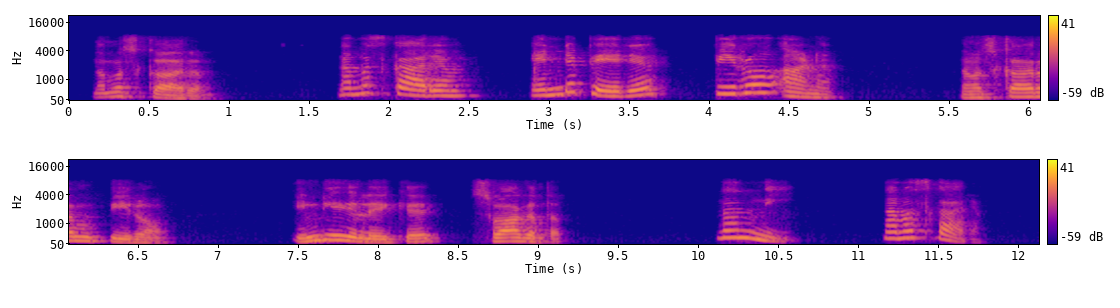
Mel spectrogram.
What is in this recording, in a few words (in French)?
dialogue Malayalam Inde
